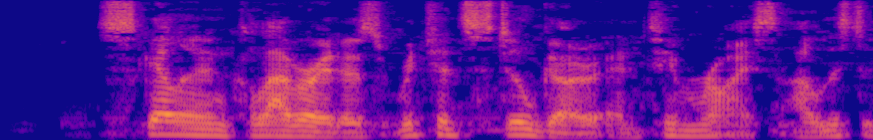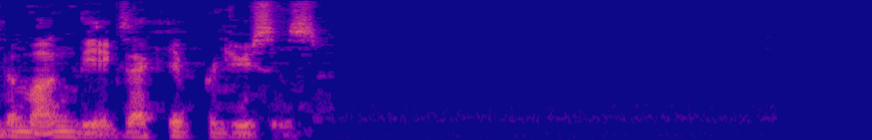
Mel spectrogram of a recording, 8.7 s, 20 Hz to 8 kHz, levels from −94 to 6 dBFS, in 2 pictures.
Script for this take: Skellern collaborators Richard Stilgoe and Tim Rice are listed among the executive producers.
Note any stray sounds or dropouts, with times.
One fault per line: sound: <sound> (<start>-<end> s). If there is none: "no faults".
no faults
